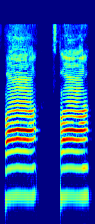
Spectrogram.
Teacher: নিচের ঠোঁটের পেট, সামনের উপরে 2 দাঁতের আগার সাথে লাগিয়ে হালকা বাতাস বের করে উচ্চারণ করে দিবেন।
